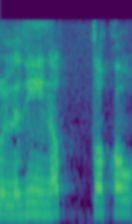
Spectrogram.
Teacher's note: عشان القاف بعدها حرف مفخم، فيبدل التاء بطاء عشان تتناسب تفخيمها مع الايه؟ او يفخم التاء.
